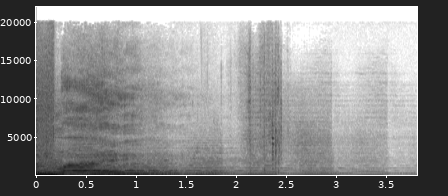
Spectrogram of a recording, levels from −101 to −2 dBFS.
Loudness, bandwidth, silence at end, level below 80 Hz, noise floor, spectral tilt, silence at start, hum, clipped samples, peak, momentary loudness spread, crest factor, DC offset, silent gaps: -18 LUFS; 19.5 kHz; 0.85 s; -22 dBFS; -46 dBFS; -5.5 dB/octave; 0 s; none; under 0.1%; 0 dBFS; 23 LU; 18 dB; under 0.1%; none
